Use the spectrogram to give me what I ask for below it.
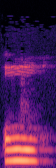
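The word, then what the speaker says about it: を: Và lưu ý là trợ từ O và cái chữ O của hàng Aiueo thì phát âm khá là giống nhau.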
